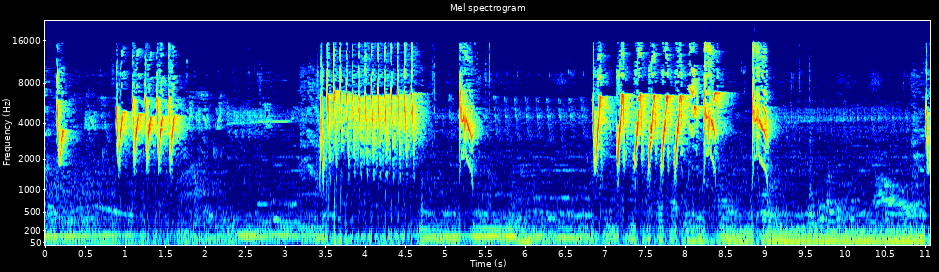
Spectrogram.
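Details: Bar-winged prinia of the crystal type, singing steadily as a tutor recording for magpie-robins: bursts of sharp, descending high notes alternate with rapid buzzy trills, separated by pauses of one to two seconds.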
